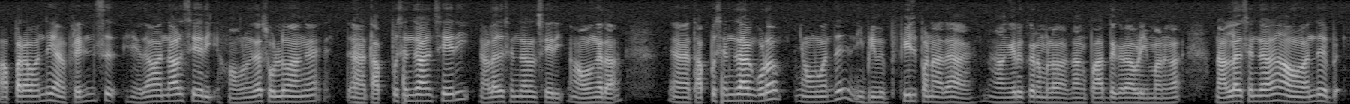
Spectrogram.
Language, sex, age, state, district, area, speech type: Tamil, male, 18-30, Tamil Nadu, Erode, rural, spontaneous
